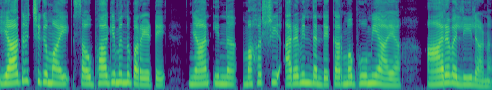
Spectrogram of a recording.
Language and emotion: Malayalam, neutral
